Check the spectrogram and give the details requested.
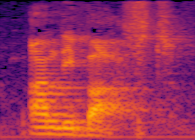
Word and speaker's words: antipasto: But if you go to various places, you'll get their version of Antipasto, is how we pronounce it.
